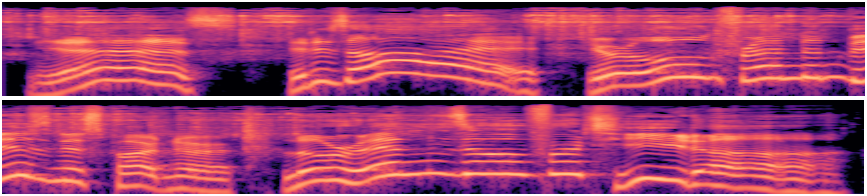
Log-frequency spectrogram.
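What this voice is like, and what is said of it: Spooky ghost-like voice. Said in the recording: “talking like a ghost?”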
